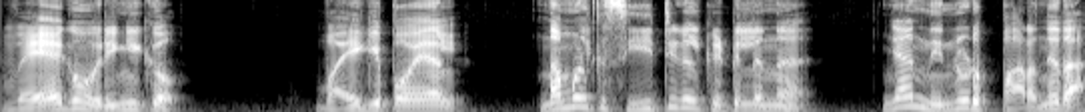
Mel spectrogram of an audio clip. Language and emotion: Malayalam, angry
